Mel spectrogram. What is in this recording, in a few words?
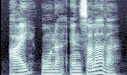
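Spanish, there is a salad, male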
